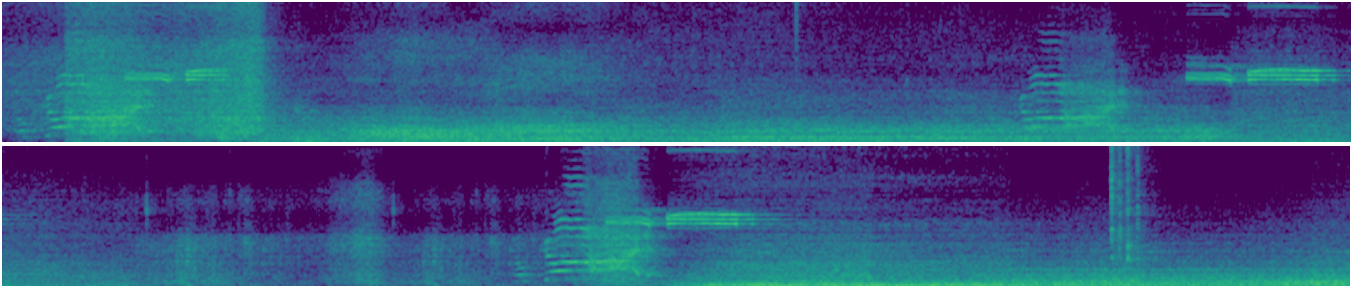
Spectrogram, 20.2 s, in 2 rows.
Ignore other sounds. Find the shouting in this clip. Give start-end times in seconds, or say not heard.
0.1-1.2, 7.5-8.5, 13.9-15.1.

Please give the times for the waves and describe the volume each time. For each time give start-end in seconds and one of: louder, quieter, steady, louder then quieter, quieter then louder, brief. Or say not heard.
0.0-20.1 quieter then louder.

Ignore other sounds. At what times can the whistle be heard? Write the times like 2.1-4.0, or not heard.
0.9-1.8, 8.9-10.1, 14.7-16.7.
